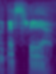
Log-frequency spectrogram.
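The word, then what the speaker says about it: مصرية: পর্যন্ত থেমে যাবে আর যদি মিশরীটা মহিলা হয় যাকে বোঝাচ্ছেন মিশরী সে যদি মহিলা হয় তাহলে ইয়া তা থাকবে মিশ্রিয়া আর উচ্চারণ হবে মিশ্রিয়া আমরা অক্ষ আচ্ছা সিরিয়া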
